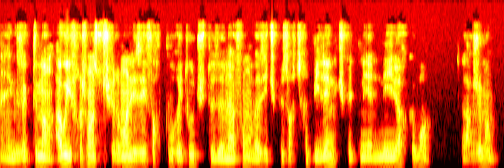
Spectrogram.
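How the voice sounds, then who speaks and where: A young man who is a guest in a casual chat, speaking in a slangy, chatty and animated way. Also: medium pitch, fast, no room sound. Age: young adult.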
